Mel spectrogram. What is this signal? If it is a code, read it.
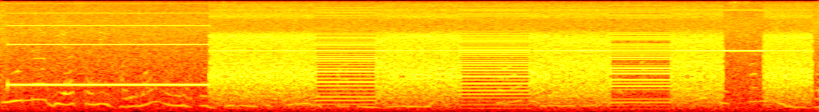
ZX Spectrum tape loading, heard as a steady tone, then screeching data, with tape hiss and speech in Nepali.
